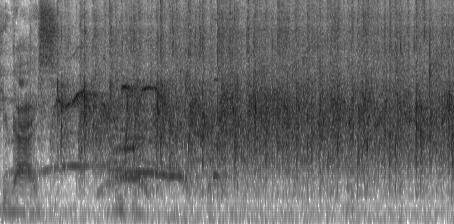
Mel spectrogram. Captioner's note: audience applauding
